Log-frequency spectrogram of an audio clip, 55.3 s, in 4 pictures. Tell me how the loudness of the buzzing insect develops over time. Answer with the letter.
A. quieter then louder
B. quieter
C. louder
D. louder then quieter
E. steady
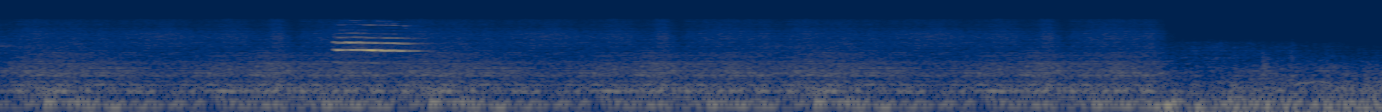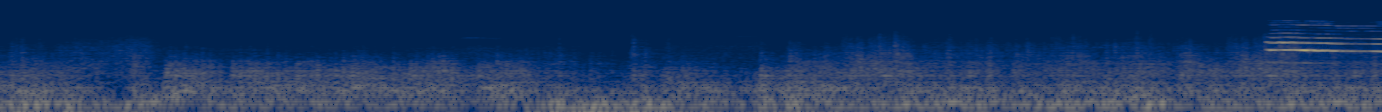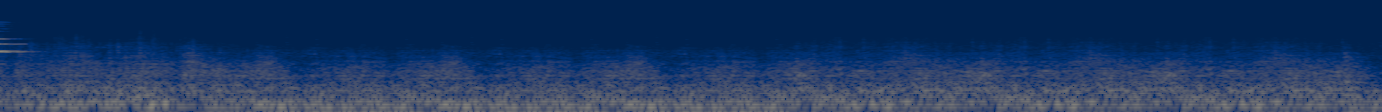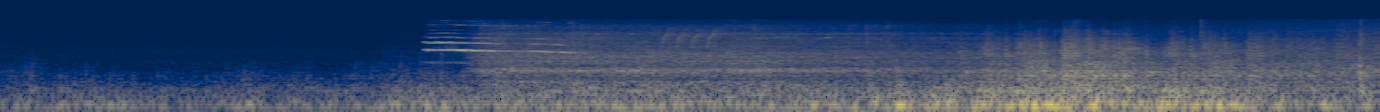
B.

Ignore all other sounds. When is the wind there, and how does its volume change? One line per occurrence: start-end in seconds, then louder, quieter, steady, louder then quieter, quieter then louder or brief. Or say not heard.
0.0-55.2 louder.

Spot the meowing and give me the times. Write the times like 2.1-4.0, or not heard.
3.4-4.2, 26.5-27.8, 45.7-47.2.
